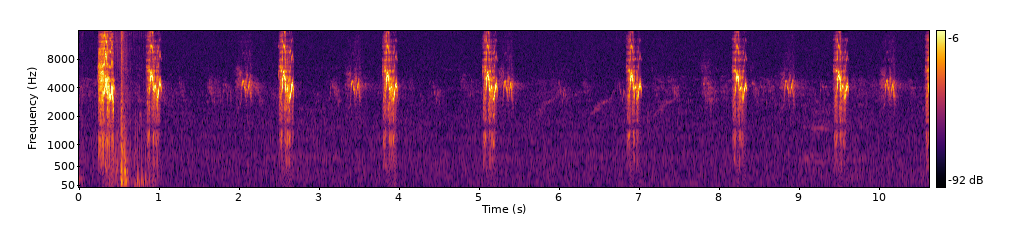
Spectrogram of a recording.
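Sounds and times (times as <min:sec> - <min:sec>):
house sparrow chirping, Passer domesticus: 0:00.2 - 0:01.1, 0:02.0 - 0:02.8, 0:03.4 - 0:04.1, 0:05.0 - 0:05.5, 0:06.7 - 0:07.1, 0:07.8 - 0:10.6.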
